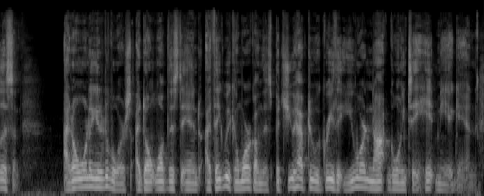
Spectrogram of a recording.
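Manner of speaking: normal talking voice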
